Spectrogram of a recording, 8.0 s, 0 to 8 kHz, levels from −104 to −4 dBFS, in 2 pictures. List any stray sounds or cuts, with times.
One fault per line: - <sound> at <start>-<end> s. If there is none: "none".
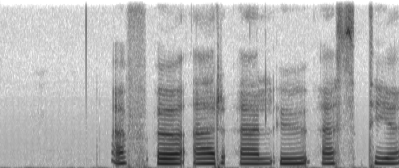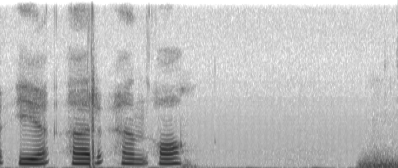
none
